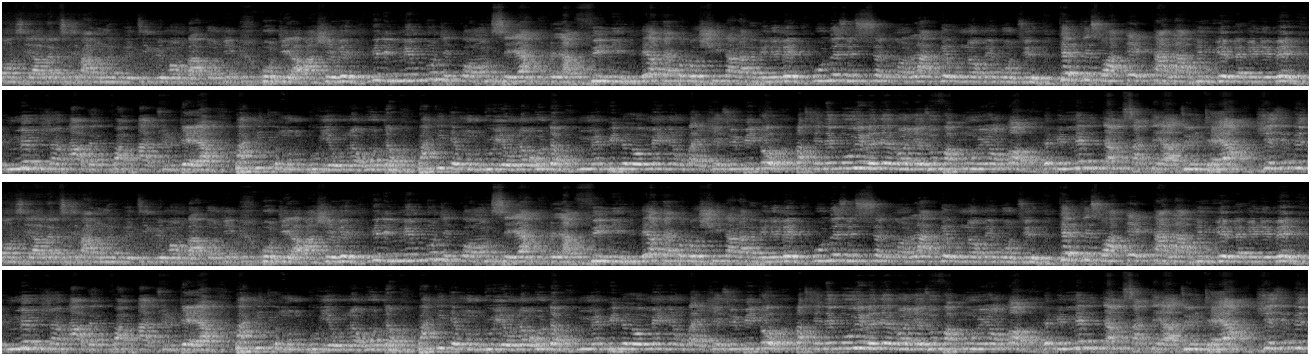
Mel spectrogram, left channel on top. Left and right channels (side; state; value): both; identical; correlation 1.00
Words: avec, si ce n'est pas mon petit gréement, mon Dieu a achevé. Je dis, même mon Dieu commence à la finir. Et après, quand on chie dans la bien-aimée, ou besoin seulement la guerre ou non, bon Dieu, quel que soit l'état la vie où il est bien-aimé, même gens avec femme adultère, pas quitter mon bouillé ou non honte, pas quitter mon bouillé ou non honte, mais plutôt mener on va Jésus plutôt, parce que dès qu'on arrive devant Jésus, pas mourir encore, et puis même dans sa terre adultère, Jésus veut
